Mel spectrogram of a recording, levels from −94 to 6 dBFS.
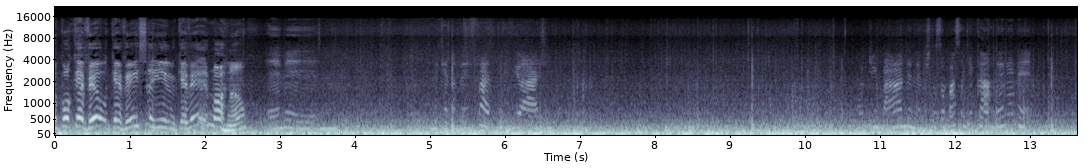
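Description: Nothing technically wrong can be heard anywhere in the audio, with no dropouts, clicks, distortion, level jumps or timing errors at any point.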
